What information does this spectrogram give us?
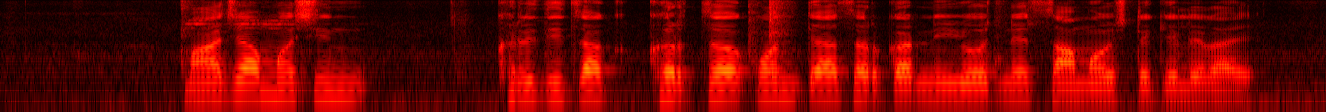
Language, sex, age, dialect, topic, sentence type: Marathi, male, 25-30, Standard Marathi, agriculture, question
